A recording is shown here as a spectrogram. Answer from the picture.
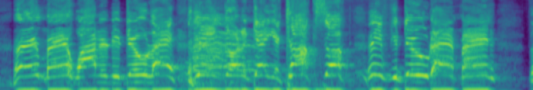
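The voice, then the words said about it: Impression of a man's voice. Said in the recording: “That's my impression of him.”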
